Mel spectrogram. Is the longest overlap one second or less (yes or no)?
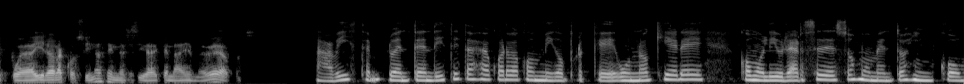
yes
